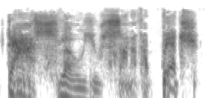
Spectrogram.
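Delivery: venomous, half-voiced rasp; bitter woman spitting a curse; spat curse. A narrator's reading. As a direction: spit the curse out with hatred. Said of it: "the woman spat".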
